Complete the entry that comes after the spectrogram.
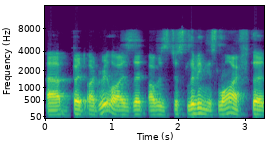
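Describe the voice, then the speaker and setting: Medium-pitched man at a fairly quick pace with ordinary pitch variation. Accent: Australian. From Australia. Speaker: social media marketing entrepreneur. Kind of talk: podcast interview.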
